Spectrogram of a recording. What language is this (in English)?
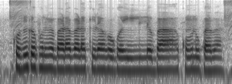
Bhojpuri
